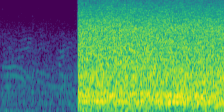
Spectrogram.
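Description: A pack of sprint cars racing on a dirt track, many engines at full throttle blending into a loud, even noise. It cuts in suddenly about three-quarters of a second in, after a brief faint moment.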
